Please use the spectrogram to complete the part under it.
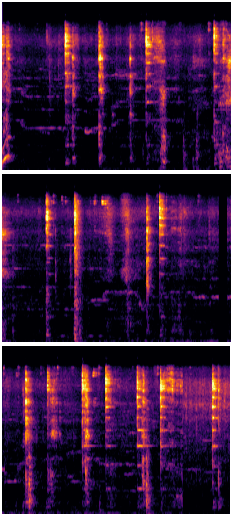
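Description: A spatula scrapes and clinks repeatedly against a pan as onions sizzle steadily in oil underneath, the stirring strokes coming in an uneven rhythm.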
